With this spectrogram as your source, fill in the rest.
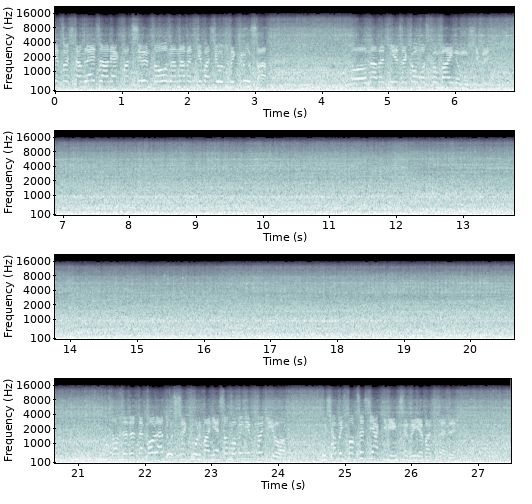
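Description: A middle-aged man talks nearby over the engine noise.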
